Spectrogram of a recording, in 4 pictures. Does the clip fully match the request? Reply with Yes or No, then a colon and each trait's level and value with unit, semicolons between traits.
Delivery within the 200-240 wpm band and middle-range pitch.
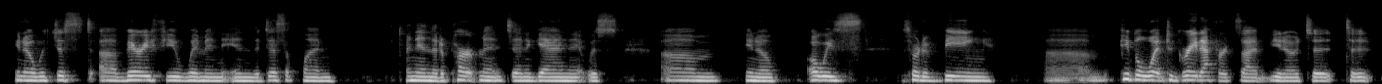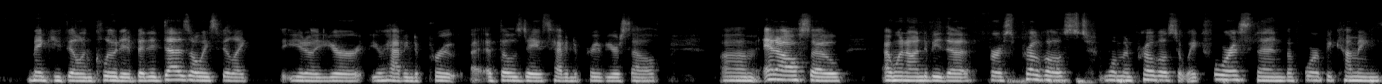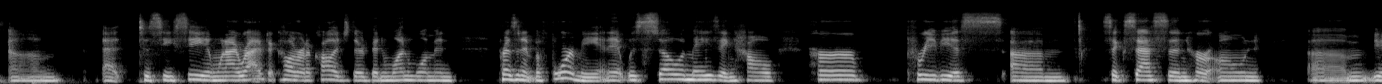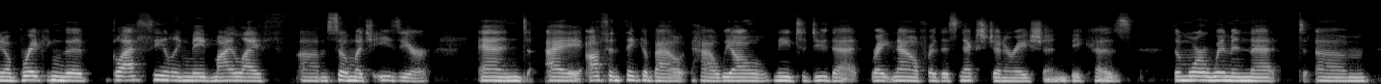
No: average, 160 wpm; medium, 180 Hz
